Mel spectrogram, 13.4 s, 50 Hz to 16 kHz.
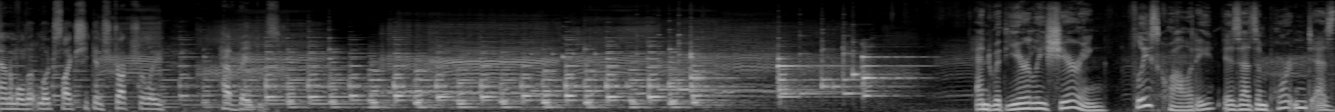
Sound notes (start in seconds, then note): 2.5 whimsical piano music; 2.9 sheep bleating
